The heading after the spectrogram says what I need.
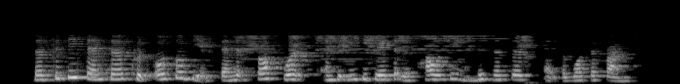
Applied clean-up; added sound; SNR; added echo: classical method Wiener filter.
